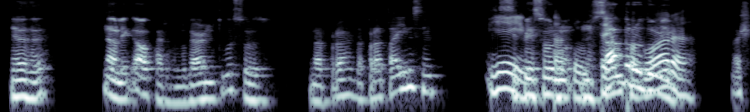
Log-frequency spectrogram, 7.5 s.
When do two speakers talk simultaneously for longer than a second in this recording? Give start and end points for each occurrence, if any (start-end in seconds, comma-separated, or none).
5.0-6.9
